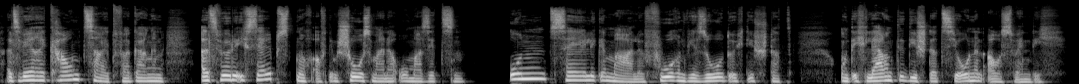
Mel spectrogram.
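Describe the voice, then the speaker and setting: A woman reading a first-person memoir aloud in a calm, reflective manner. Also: low voice, no room sound, studio quality. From Poland. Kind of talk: scripted literary narration.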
